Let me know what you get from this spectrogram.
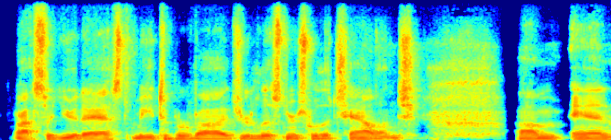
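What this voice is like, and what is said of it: Smooth Southern American accent. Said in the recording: “a buttery smooth Southern accent”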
